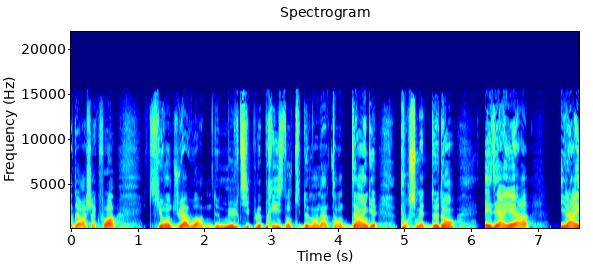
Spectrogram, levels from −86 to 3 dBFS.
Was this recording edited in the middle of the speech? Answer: no; 0 cuts

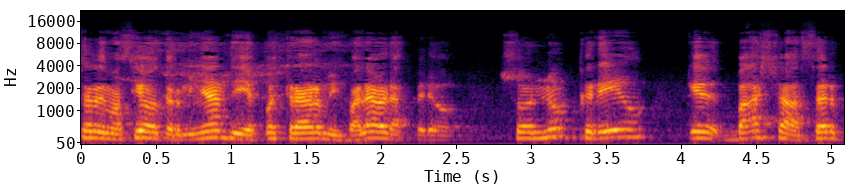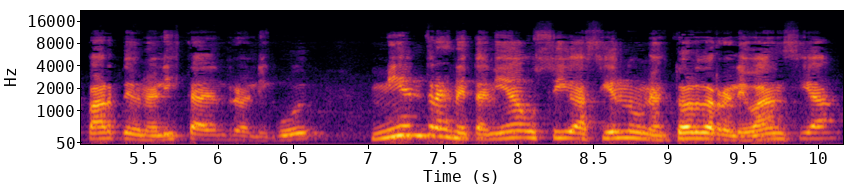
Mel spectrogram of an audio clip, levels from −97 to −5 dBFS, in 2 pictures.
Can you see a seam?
yes; 1 cut; at 4.0 s

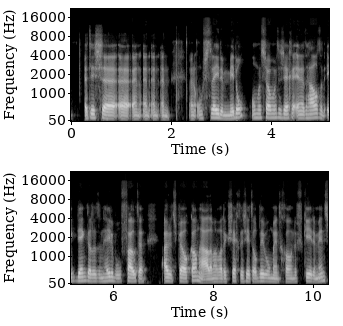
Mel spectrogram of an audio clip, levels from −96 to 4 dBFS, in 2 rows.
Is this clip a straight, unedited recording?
yes; 0 cuts

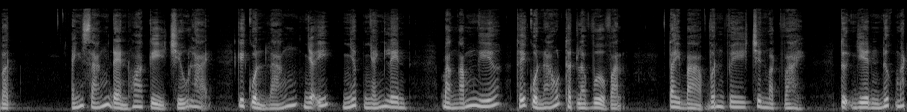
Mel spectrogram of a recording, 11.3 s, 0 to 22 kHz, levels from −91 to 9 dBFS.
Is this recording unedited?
yes; 0 cuts

